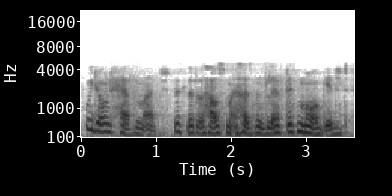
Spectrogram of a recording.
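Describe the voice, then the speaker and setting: Husky, proud old widowed mother. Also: fairly low pitch, normal speed. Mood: weary, resigned. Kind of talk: 1930s radio drama acting. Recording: muffled band-limited old radio recording.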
